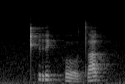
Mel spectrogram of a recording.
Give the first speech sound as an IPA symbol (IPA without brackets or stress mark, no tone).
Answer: kʰ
